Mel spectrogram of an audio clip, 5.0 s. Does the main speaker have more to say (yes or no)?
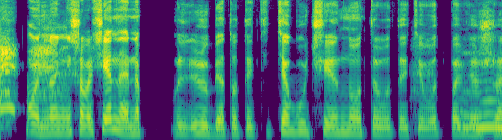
no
